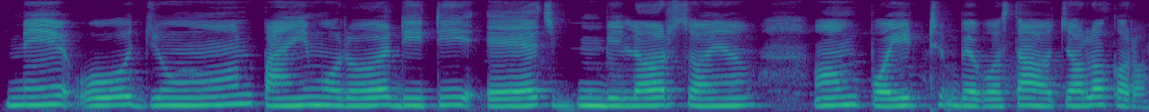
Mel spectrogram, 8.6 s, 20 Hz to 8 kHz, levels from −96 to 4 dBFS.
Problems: none marked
